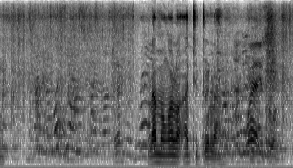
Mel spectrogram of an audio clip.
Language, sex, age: Northern Sotho, female, 22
